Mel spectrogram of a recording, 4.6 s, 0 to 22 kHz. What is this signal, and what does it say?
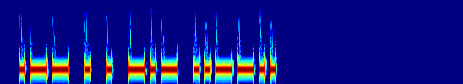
Morse code, heard as a keyed tone, about 22 wpm, 700 Hz. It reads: WEEK?
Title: Sentences from Top 1000 Words - Review Part 3 - 22wpm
